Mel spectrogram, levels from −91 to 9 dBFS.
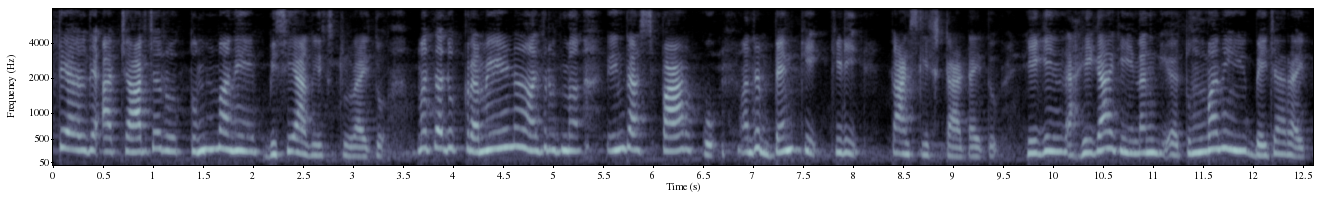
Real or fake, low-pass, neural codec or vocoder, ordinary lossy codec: fake; none; codec, 16 kHz, 2 kbps, FunCodec, trained on Chinese and English, 25 frames a second; none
